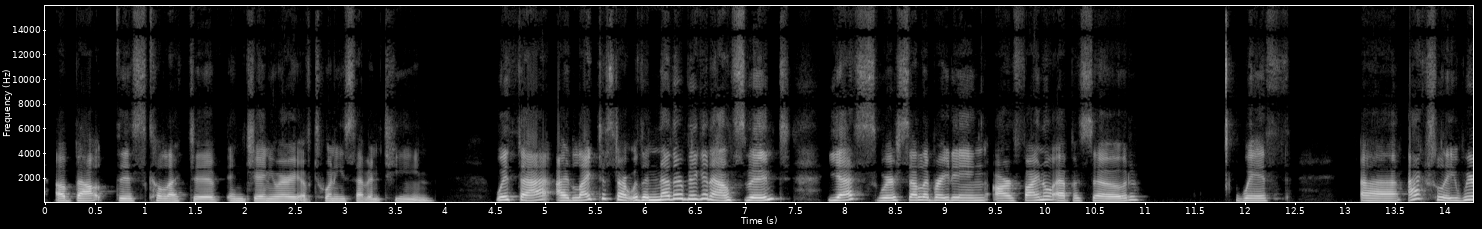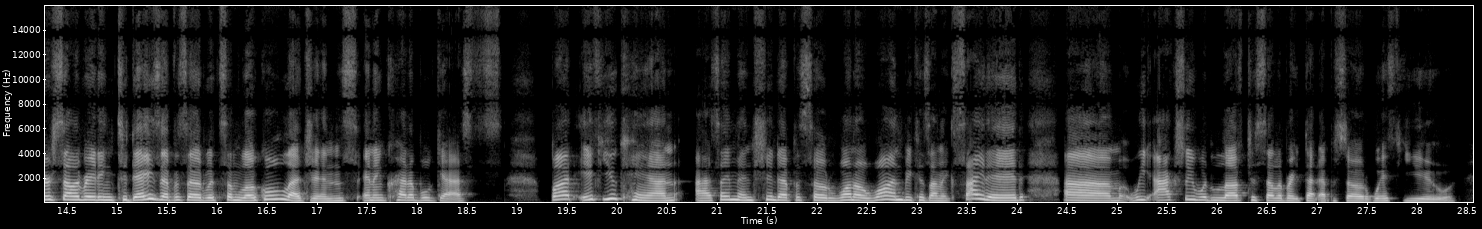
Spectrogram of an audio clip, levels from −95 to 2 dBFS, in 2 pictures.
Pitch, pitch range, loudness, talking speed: 220 Hz, 190-255 Hz, -23 LUFS, 125 wpm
